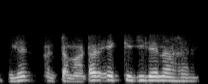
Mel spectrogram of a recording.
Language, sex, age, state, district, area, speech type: Urdu, male, 30-45, Uttar Pradesh, Gautam Buddha Nagar, urban, conversation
